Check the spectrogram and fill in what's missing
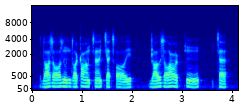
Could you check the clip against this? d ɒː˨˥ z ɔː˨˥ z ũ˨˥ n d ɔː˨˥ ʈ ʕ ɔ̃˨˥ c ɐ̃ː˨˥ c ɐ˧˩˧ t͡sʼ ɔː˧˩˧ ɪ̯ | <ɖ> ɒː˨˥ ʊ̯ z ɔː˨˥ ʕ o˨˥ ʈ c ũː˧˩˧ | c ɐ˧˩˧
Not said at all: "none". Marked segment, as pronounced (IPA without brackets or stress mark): ɖ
